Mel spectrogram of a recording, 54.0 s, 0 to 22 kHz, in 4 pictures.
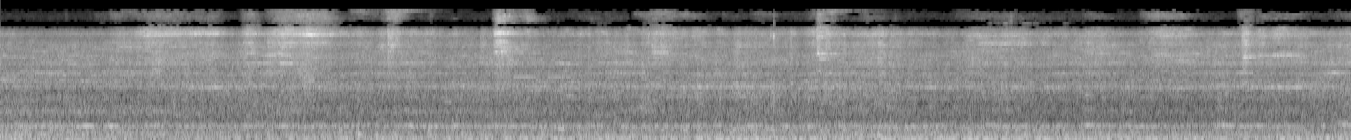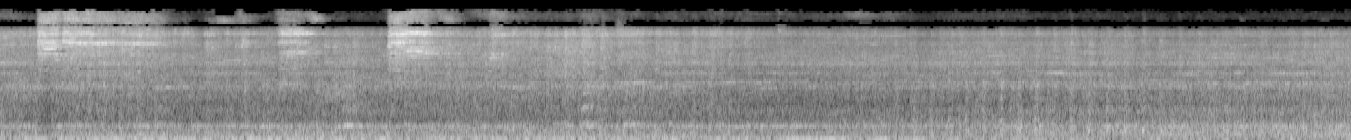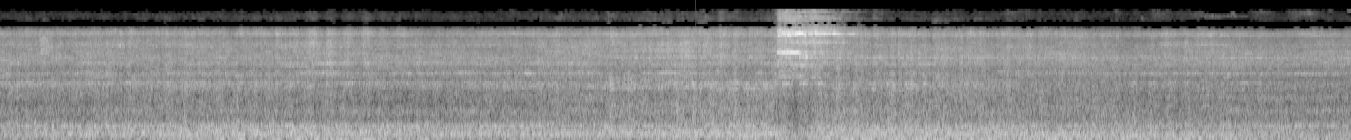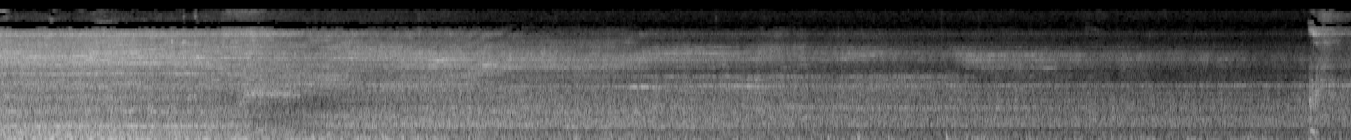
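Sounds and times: train wheels rumbling on rail: 0.0s - 54.0s
high wheel squeal: 34.8s - 35.7s.

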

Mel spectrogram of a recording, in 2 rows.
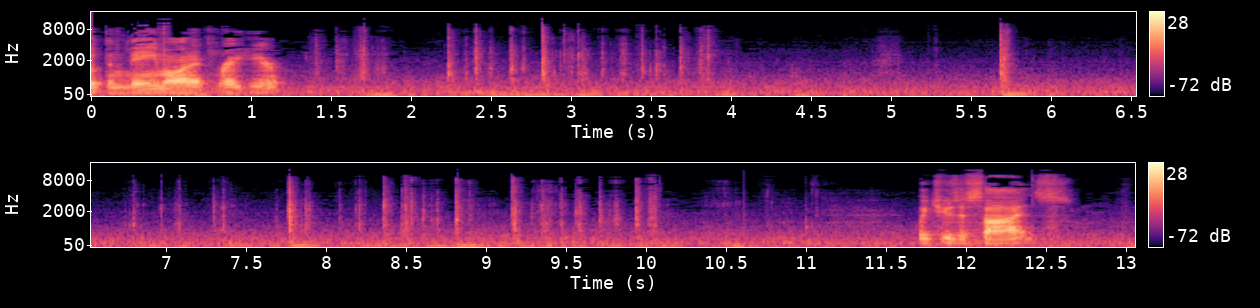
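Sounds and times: keyboard typing: 1.4s - 4.0s, 5.6s - 5.8s, 6.7s - 10.2s.

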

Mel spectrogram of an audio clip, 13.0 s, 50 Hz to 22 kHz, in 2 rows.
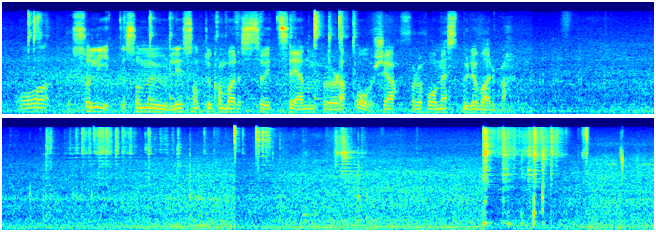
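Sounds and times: steady background noise: 0.0s - 13.0s
metal grill lid clanking: 11.3s - 12.2s.

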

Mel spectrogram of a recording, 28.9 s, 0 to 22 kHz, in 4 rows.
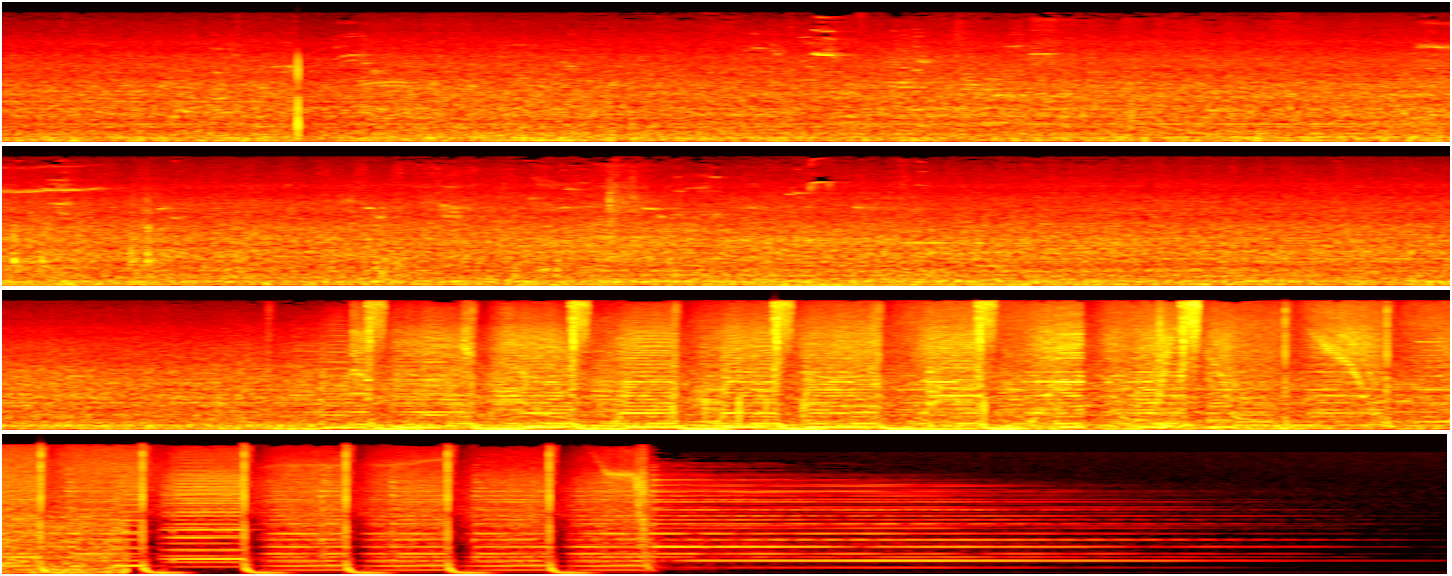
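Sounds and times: muffled bus diesel engine: 0.0s - 22.4s.

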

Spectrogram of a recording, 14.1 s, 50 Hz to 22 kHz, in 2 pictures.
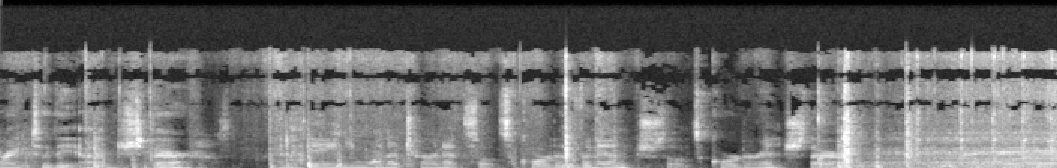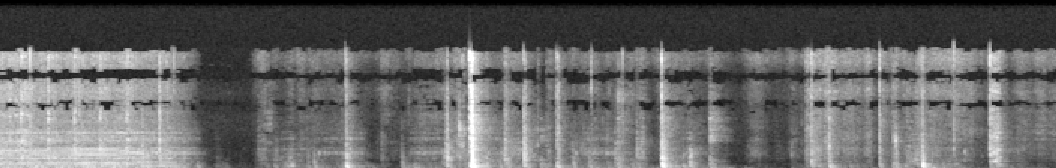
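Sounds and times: electric sewing machine running: 5.7s - 8.4s.

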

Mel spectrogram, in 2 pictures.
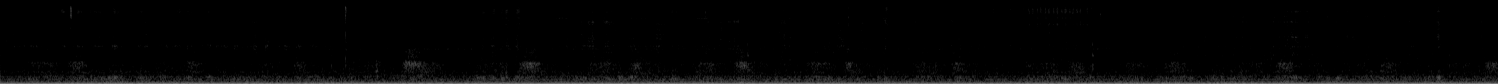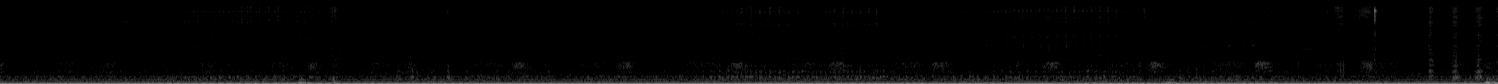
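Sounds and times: pencil scratching on paper: 0.0s - 29.9s
steady low hum: 0.0s - 29.9s.

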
